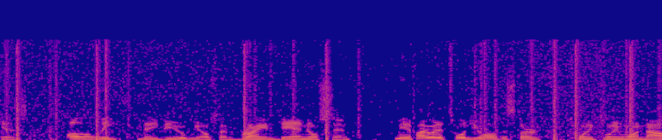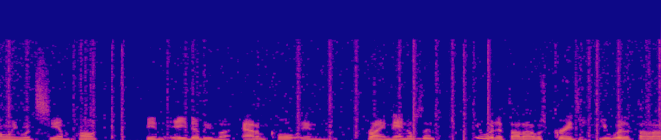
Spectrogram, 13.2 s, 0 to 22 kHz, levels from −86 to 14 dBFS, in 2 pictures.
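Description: From the first second to the last there's overdone noise removal. The denoiser was pushed hard enough that it shuts down individual frequency bands whenever they sit near its noise estimate, and the quieter parts of the speech get caught along with the hiss. So the gaps drop to near silence with little twinkling specks.

On top of that there are three jumps in speed and pitch. The likely cause is a drift correction step, where clock-matching software changed the playback rate in a single move to keep its buffer in range. Right after "his all elite", from 1.29 to 3.30 s, the audio slows by 6.3% and drops about 113 cents, just over a semitone, then snaps back. The same drop happens after "you all at the", from 5.09 to 7.19 s. From 10.56 to 11.62 s it goes the other way, 6.3% faster and about 106 cents sharp, and it snaps back just before "thought I was".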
